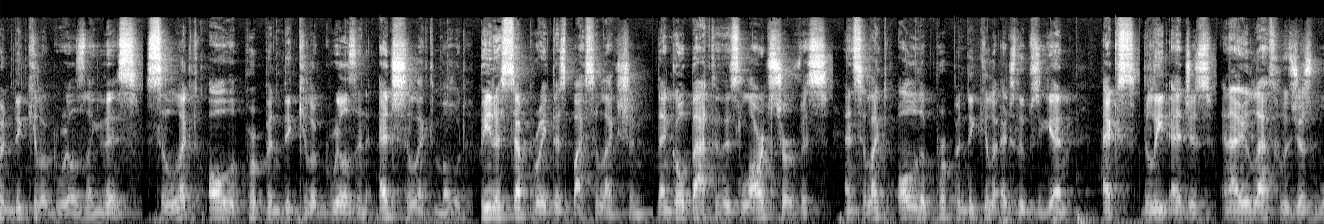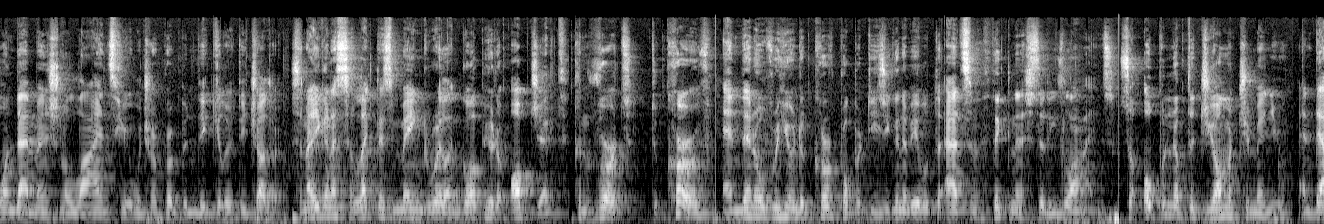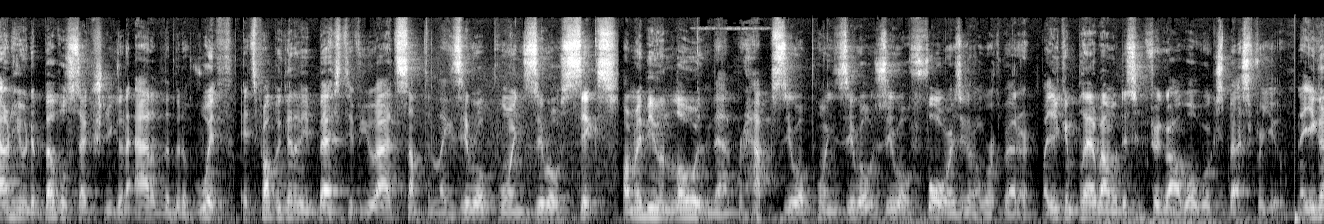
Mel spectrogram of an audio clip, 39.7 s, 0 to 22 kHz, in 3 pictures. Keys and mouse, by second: 0.2 click, 1.8 alt+shift+click, 2.6 alt+shift+click, 3.4 alt+shift+click, 4.0 super+z, 4.3 alt+shift+click, 4.6 z, 4.7 z, 4.8 p, 6.3 Tab, 6.5 z, 6.6 g, 6.9 click, 7.1 Tab, 7.4 2, 7.8 z, 8.3 super+z, 8.4 alt+shift+click, 9.8 z, 10.7 x, 12.0 z, 12.1 g, 12.3 g, 13.7 click, 15.0 click, 15.1 middle click, 15.4 z, 15.7 right click, 15.9 shift+middle click, 16.3 g, 17.0 click, 17.3 z, 18.1-19.9 right drag, 21.2 click, 24.9 click, 27.3 click, 28.2 middle click, 28.6 middle click, 29.9-32.6 drag, 33.4-34.7 drag, 35.5 middle click, 35.8 shift+click, 36.2 Tab, 36.4 middle click, 36.8 Tab, 39.3 middle click.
